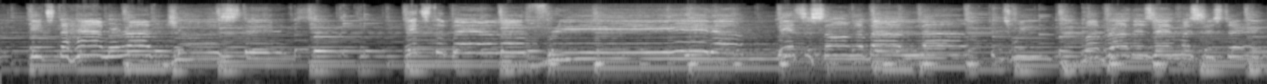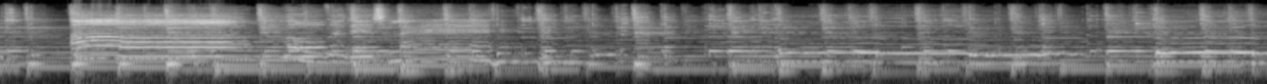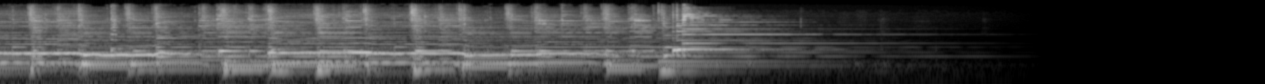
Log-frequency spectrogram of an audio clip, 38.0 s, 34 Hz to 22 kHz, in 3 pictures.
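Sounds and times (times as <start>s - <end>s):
person singing: 0.0s - 32.2s
mandolin picking melody: 0.0s - 34.8s
acoustic guitar strumming: 0.0s - 35.0s.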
